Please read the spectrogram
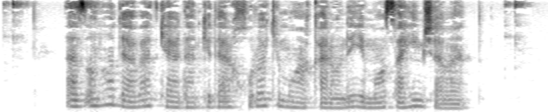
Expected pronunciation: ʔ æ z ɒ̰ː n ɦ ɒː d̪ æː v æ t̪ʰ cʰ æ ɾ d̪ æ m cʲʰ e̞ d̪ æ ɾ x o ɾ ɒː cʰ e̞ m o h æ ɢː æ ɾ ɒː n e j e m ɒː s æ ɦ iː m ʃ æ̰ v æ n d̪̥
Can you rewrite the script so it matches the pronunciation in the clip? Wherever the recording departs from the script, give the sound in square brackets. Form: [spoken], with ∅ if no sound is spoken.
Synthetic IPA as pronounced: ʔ æ z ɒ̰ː n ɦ ɒː d̪ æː v æ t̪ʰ cʰ æ ɾ d̪ æ m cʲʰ e̞ d̪ æ ɾ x o ɾ ɒː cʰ e̞ m o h æ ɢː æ ɾ ɒː n e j e m ɒː s æ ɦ iː m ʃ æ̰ v æ n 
